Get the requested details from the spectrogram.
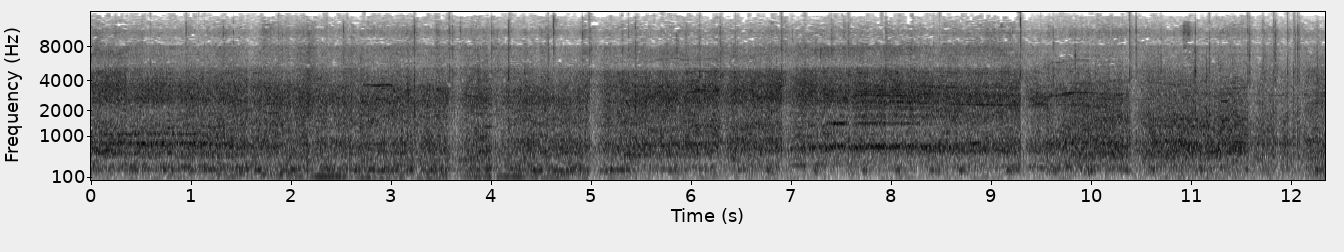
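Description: Fireworks crackle and pop above a stadium.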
